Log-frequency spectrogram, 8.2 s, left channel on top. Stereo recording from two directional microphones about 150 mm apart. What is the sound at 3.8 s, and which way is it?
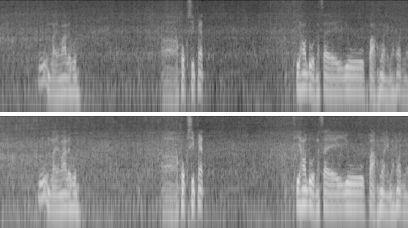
Speech, 5° left (ahead or behind).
